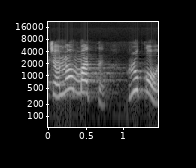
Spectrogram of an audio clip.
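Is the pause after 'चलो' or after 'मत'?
after मत. There is a pause after 'मत'.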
